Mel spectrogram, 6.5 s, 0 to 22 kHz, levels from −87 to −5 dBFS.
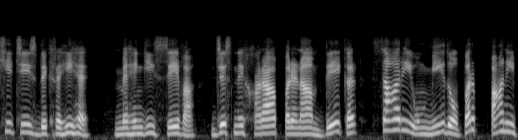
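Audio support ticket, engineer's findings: No fault found: speech band stops at 7.4 kHz, as expected from the AMR wideband (HD Voice) codec path, with at most faint coding damage, which fits its 23.05 kbit/s mode.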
